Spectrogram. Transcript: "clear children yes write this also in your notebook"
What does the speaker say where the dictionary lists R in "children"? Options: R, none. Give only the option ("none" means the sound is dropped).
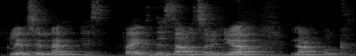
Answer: none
